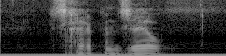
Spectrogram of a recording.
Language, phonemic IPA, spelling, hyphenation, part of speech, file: Dutch, /ˈsxɛr.pə(n)ˌzeːl/, Scherpenzeel, Scher‧pen‧zeel, proper noun, Nl-Scherpenzeel.ogg
- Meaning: 1. Scherpenzeel (a village and municipality of Gelderland, Netherlands) 2. a village in Weststellingwerf, Friesland, Netherlands 3. a topographic surname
